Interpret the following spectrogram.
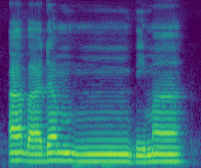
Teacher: Dibaca dengung 2 harakat.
